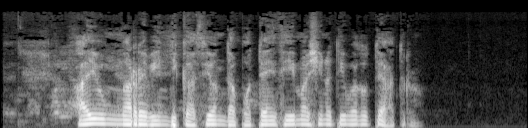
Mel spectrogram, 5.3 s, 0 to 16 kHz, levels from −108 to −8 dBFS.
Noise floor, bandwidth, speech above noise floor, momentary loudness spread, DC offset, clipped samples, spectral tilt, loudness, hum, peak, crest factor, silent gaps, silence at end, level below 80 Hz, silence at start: -76 dBFS; 8.4 kHz; 59 dB; 10 LU; under 0.1%; under 0.1%; -8.5 dB/octave; -18 LUFS; none; -2 dBFS; 18 dB; none; 1.15 s; -36 dBFS; 0.55 s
